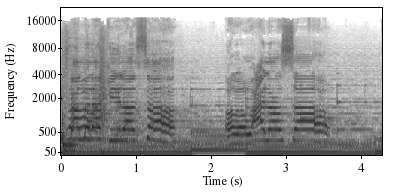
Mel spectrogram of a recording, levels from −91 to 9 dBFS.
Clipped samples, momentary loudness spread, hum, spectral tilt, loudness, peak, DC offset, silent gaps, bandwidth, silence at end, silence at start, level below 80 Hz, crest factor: under 0.1%; 11 LU; none; -4 dB/octave; -12 LUFS; 0 dBFS; under 0.1%; none; 17.5 kHz; 0 s; 0 s; -22 dBFS; 12 dB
